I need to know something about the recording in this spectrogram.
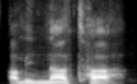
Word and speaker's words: Aminata: I love Aminata. You say her name right. Aminata.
